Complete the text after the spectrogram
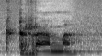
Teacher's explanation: So voiceless retroflex stop followed by immediately by voiceless alveolar stop followed by alveolar trill. If you say it fast enough, it just sounds like one trill, which is interesting.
